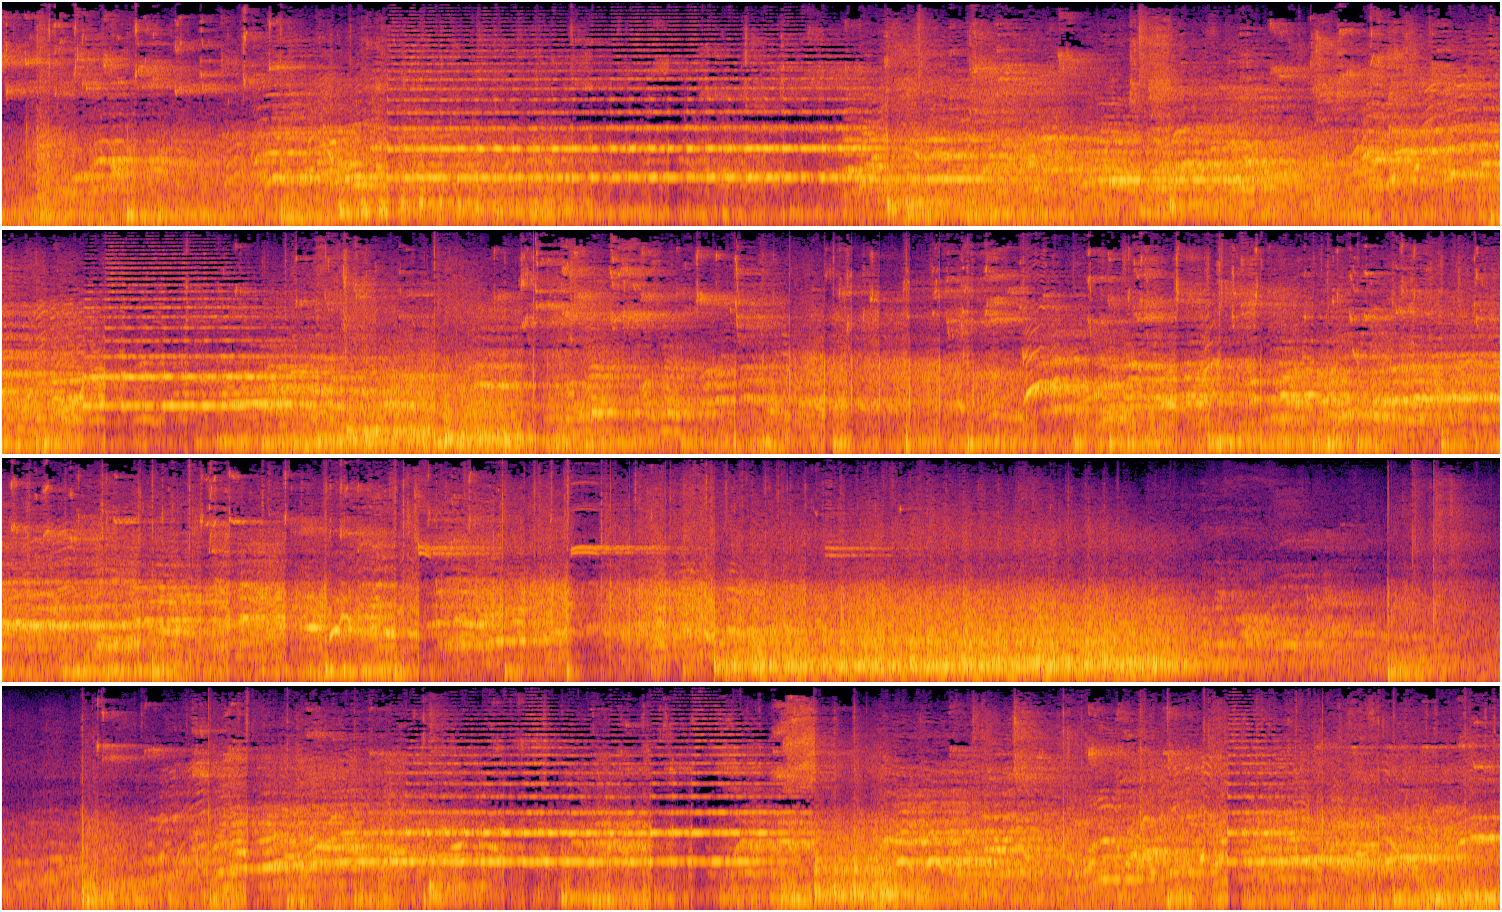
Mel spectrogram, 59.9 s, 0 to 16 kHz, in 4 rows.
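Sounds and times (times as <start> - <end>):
echoing voices: 0.0 - 40.2, 44.4 - 59.9
basketball bouncing on court: 22.2 - 35.7, 43.8 - 44.4, 45.7 - 49.8, 56.4 - 59.9.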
